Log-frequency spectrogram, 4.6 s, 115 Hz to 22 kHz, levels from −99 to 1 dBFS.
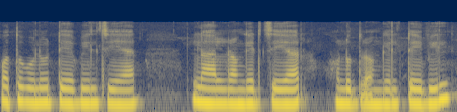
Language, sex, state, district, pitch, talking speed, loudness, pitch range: Bengali, female, West Bengal, Cooch Behar, 175 Hz, 130 wpm, -14 LUFS, 170-180 Hz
